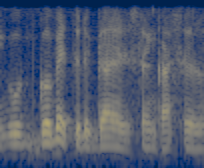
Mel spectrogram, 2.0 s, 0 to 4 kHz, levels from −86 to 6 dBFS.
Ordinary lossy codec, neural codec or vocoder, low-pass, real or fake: none; none; 3.6 kHz; real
